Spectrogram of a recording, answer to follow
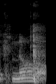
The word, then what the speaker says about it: canola: Now, this is actually canola oil. Rhymes with NOLA oil.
